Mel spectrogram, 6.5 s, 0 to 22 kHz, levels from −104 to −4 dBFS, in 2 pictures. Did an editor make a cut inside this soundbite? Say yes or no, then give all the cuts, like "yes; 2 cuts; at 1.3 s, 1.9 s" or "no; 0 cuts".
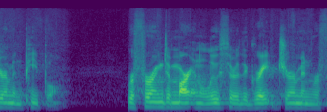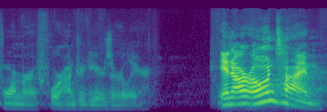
yes; 1 cut; at 5.4 s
